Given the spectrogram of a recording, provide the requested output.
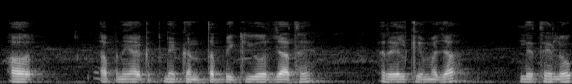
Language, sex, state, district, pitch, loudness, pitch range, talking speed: Chhattisgarhi, male, Chhattisgarh, Sarguja, 120 Hz, -23 LUFS, 120-130 Hz, 125 wpm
